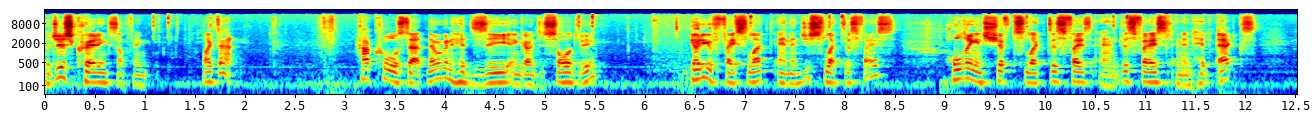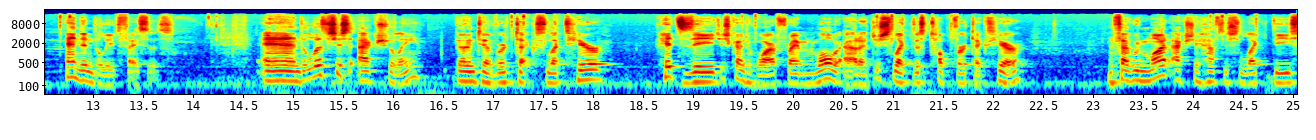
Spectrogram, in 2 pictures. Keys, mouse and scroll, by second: 1.2 click, 1.4 scroll down 1, 1.5 middle click, 2.7 middle click, 4.1 z, 6.9 click, 7.8 click, 8.6 scroll up 1, 9.6 shift+click, 11.7 x, 12.9-13.2 scroll down 1, 13.2 middle click, 14.7 KP_1, 15.5 shift+middle click, 15.8 scroll up 1, 17.1 click, 17.8-18.6 scroll up 1, 18.6 z, 20.7 click, 21.2-22.4 shift+scroll up 2, 21.3 shift+middle click, 21.5 middle click, 24.1 click.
